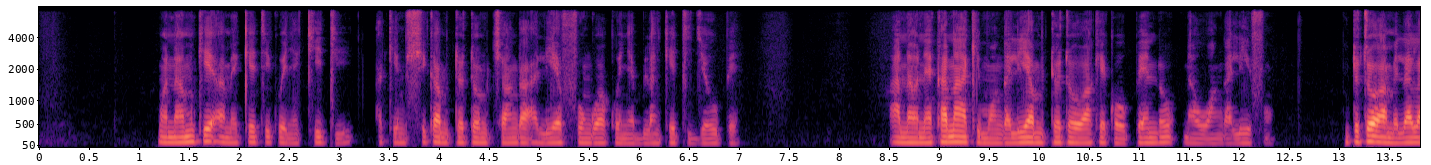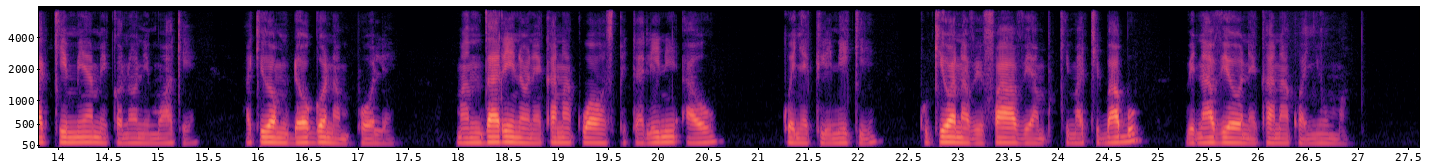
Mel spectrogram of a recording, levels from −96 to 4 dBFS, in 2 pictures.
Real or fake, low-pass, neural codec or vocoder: real; 7.2 kHz; none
